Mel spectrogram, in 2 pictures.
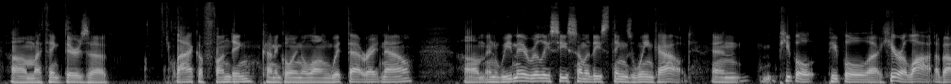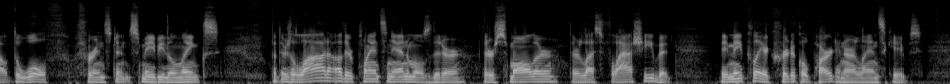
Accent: Midwest, United States; I grew up in the Midwest, but not in the upper Midwest, not in Minnesota

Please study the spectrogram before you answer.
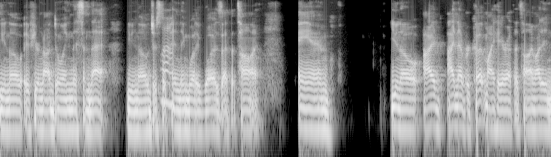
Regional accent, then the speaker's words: Sandusky, Ohio, United States; also born or lived in Columbus; So born and raised in Ohio, Northern Ohio, initially Sandusky, Ohio, which is famous for Cedar Point.

